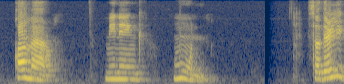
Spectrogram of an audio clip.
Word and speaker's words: قمر: قمر, قمر, meaning moon. So there you go. Now you know how to pronounce GHAIN, AIN, and Qaf.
